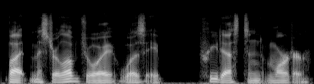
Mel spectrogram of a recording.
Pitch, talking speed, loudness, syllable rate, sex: 100 Hz, 135 wpm, -19 LUFS, 4.9 syllables/s, male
